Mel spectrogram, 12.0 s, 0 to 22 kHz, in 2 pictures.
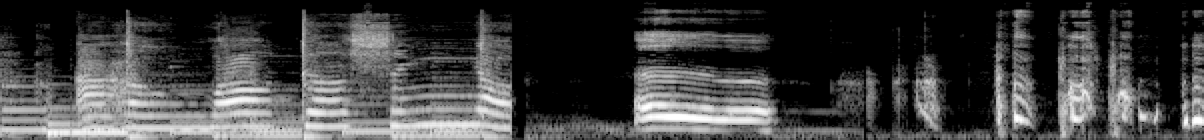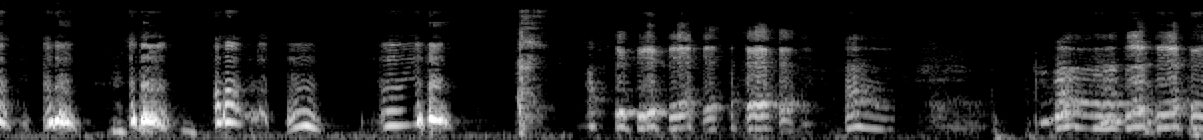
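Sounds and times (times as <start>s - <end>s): baby laughing: 3.2s - 10.5s, 11.2s - 12.0s.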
